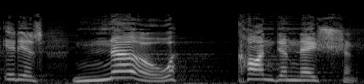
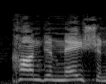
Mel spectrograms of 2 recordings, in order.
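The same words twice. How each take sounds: First: "no" slowed and leaned on, the whole phrase drawn out and louder; stress on no. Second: Said in the usual way. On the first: Shown as a demonstration. Preacher showing the congregation the emphasis, slow and pressed. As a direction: press hard on "no", let "condemnation" land heavy. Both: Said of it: "That's the emphasis".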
